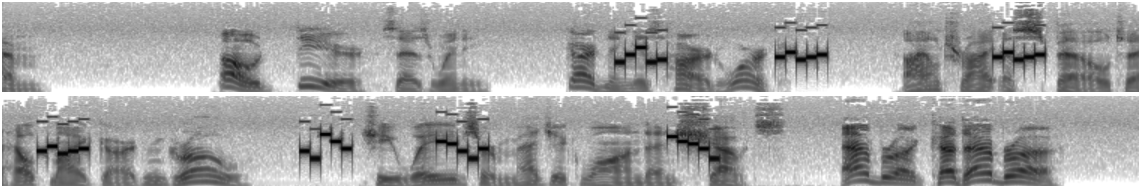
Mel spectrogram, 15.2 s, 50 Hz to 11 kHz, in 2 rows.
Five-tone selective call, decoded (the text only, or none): 25823 46345 46345 46345 41185 87415 08751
